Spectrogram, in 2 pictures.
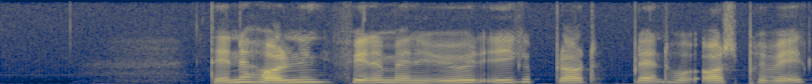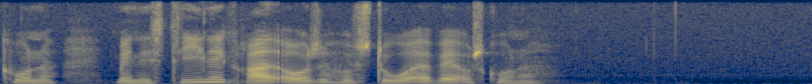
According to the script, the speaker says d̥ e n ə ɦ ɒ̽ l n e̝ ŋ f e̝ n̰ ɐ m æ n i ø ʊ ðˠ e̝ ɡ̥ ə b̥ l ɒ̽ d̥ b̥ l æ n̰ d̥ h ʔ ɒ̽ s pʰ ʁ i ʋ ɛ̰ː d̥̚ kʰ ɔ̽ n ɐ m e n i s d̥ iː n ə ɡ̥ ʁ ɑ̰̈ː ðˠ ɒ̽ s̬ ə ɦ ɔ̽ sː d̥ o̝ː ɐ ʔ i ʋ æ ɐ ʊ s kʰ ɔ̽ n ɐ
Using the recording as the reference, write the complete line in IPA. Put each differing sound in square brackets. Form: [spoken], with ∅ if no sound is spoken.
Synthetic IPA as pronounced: d̥ e n ə ɦ ɒ̽ l n e̝ ŋ f e̝ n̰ ɐ m æ n i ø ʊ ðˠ e̝ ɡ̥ ə b̥ l ɒ̽ d̥ b̥ l æ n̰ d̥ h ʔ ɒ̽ s pʰ ʁ i ʋ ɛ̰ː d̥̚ kʰ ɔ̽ n ɐ m e n i s d̥ iː n ə ɡ̥ ʁ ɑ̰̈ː ðˠ ɒ̽ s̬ ə ɦ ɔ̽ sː d̥ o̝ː ɐ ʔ [æ] ʋ æ ɐ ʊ s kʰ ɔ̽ n ɐ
